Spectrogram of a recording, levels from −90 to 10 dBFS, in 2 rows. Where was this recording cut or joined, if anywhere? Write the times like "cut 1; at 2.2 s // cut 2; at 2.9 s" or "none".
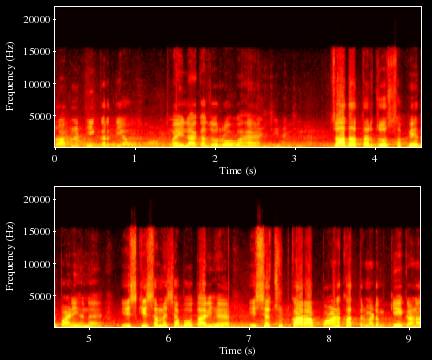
cut 1; at 1.4 s // cut 2; at 7.2 s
